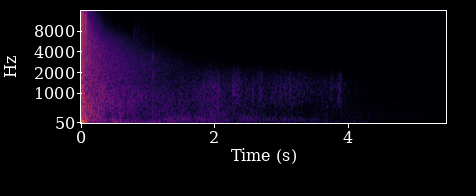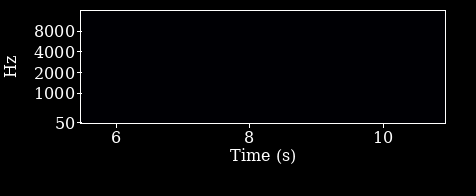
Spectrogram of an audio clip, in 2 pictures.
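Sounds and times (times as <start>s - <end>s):
AK74U muzzle gunshot: 0.0s - 4.0s.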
